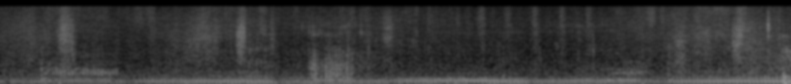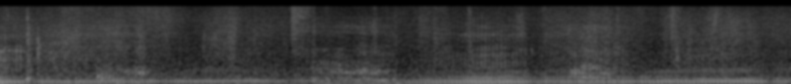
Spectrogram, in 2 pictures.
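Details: Angelus, a male pet cat rescued sick and very thin from a basement, purrs steadily: a low, rumbling, pulsed drone with brief gaps as breaths change, plus faint soft clicks and rustles nearby.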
